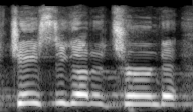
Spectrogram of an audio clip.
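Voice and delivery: put-on high-pitched kid bargaining with Dad; pleading child. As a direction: imitate children stalling with excuse after excuse. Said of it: "Kids always have this reason".

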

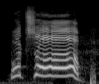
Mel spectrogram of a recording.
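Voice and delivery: high, loud hyped greeting; excited greeting. Acted. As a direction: greet her like a radio host. Greeting guest hype.

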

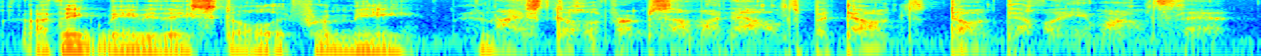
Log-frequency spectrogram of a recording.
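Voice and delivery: secretive unvoiced whisper. Confiding a stolen joke to listeners, whispered. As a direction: whisper the confession.

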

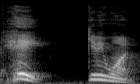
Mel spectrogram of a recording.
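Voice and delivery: sudden loud high hey to get attention; loud call. Retold or imitated. Guy on plane calling over to get a snack. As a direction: call out to the seatmate.

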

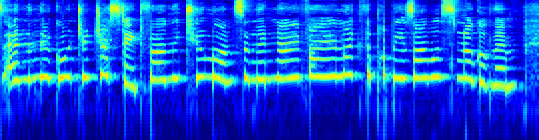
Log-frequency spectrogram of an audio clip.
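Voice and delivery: put-on high, prim old royal voice; Queen Victoria. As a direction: play a fussy elderly queen. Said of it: "that real audio clip of Queen Victoria".

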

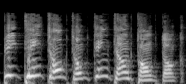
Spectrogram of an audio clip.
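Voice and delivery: high, loud metallic pinging imitation; punchy imitated ricochets; ricochet sounds. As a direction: rattle off cartoonish clanging bounces. Imitates rocket ricocheting inside helicopter.

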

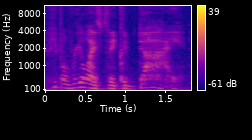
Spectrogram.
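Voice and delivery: unvoiced dramatic whisper; spooky whisper. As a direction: breathe it like a secret.

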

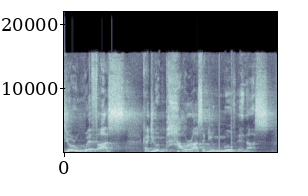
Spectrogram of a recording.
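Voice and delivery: earnest, steady closing prayer. Acted. Pastor leading the church in prayer, earnest and steady.

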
